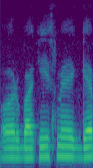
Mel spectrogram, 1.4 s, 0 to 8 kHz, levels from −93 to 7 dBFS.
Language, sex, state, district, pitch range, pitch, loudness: Hindi, male, Uttar Pradesh, Jalaun, 125-135 Hz, 130 Hz, -25 LUFS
